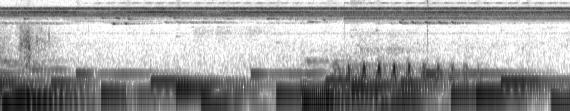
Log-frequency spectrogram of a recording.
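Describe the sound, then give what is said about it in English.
A dense nighttime insect chorus at a small lagoon in the Amazon, a steady high-pitched buzzing drone that never lets up, with lower droning tones shifting beneath it and one sharp click near the end. No one speaks. “We found a lovely spot, a sweet little lagoon, and decided to take turns getting up every hour throughout the night and record a few minutes.”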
